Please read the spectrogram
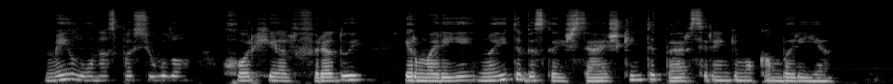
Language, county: Lithuanian, Telšiai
